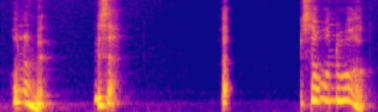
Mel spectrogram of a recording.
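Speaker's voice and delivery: very high, put-on wondering voice; mock amazement, pitched high and halting; fake surprised recognition. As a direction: act out hammed-up dawning recognition. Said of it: "it's fake".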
